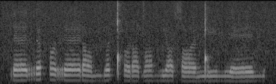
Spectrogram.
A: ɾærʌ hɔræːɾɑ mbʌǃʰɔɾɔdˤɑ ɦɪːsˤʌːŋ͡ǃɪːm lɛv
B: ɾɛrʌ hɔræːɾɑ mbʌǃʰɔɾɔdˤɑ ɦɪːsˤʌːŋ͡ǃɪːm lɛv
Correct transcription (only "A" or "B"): A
